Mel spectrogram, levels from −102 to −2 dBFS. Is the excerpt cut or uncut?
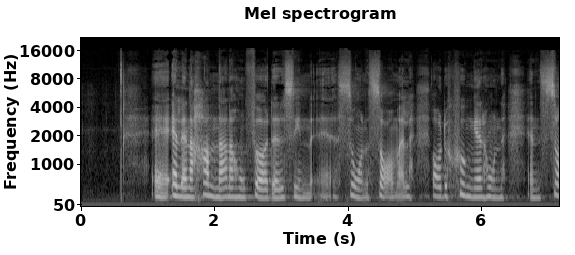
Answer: cut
